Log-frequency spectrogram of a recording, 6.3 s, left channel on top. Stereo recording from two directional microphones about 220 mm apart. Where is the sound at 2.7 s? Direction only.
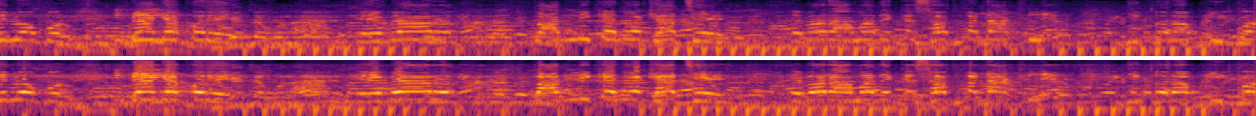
5° left (ahead or behind).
